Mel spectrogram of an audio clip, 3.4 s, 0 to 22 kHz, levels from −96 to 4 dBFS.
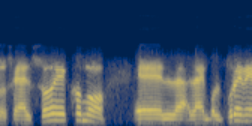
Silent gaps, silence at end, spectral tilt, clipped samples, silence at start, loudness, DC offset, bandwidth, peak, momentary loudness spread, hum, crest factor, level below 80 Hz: none; 0 s; -9.5 dB/octave; under 0.1%; 0 s; -15 LUFS; under 0.1%; 3.7 kHz; 0 dBFS; 5 LU; none; 16 dB; -66 dBFS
